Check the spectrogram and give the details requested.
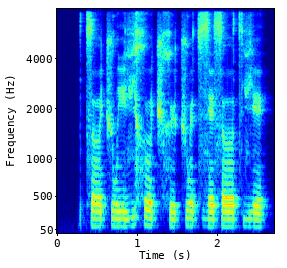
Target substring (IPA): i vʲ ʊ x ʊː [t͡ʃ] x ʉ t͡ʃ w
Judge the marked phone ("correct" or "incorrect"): correct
